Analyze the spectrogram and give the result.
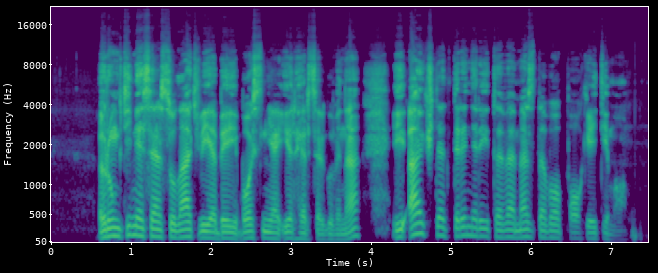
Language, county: Lithuanian, Panevėžys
